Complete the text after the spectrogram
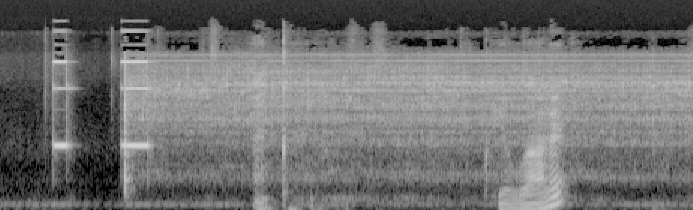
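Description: Static hisses steadily from a radio.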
